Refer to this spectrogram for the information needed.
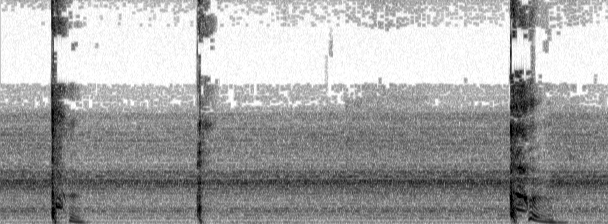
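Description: Three harsh cough bursts, the first and last with short rattly follow-ons, over a background hum; irritant coughing after smoking.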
